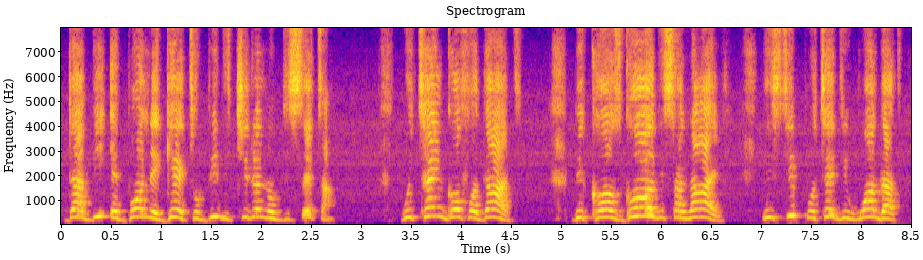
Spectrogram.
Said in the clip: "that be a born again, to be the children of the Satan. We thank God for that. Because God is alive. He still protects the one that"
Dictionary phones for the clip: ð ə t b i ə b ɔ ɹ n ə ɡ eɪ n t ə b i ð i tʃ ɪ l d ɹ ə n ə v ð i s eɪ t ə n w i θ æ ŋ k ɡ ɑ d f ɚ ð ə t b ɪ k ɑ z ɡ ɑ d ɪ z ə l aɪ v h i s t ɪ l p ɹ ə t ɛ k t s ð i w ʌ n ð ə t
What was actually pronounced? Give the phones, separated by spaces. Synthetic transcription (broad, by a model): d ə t b i ə b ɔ n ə ɡ eɪ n t ə b i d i tʃ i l d ɹ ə n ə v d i s eɪ t ə n w i t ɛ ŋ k ɡ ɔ f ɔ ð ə t b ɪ k ɑ s ɡ ɑ d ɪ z ə l aɪ v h i s t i l p ɹ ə t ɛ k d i w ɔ n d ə t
